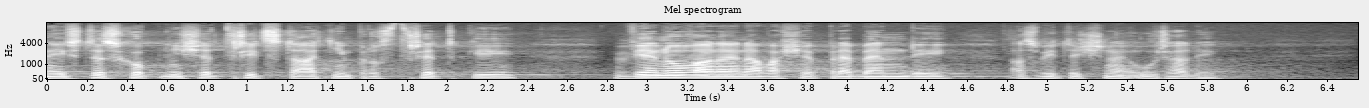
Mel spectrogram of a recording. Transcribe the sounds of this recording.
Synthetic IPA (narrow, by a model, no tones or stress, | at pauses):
ɛjst̪ɛsxo̞pɲɪʃɛt̪r̝̥ɪt̪st̪aːt̪ɲiːpɾo̞st̪r̝̥ɛt̪kɪ | vjɛno̞vanɛːnavaʃɛpɾɛbɛndɪʔa̰zbɪt̪ɛt͡ʃnɛ̰ːʔuːr̝adɪ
